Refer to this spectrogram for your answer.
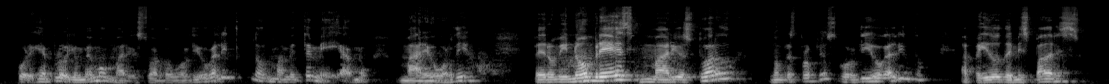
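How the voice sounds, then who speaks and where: His pitch rises and falls across a very wide range. The man's delivery keeps a moderate pace. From Guatemala. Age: 60s. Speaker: law professor. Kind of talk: lecture.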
